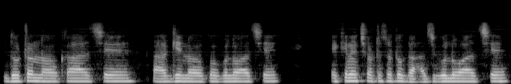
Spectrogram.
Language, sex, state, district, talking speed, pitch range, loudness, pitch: Bengali, male, West Bengal, Jhargram, 150 wpm, 140-145 Hz, -19 LUFS, 145 Hz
